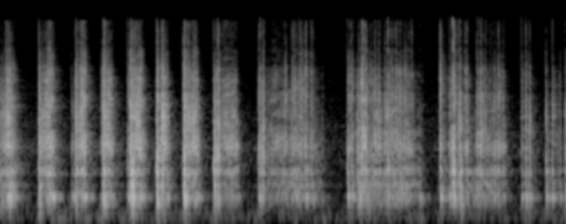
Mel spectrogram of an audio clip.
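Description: Long painted nails scratch and rub across the surface of a hollow, light blue rectangular plastic food storage container. It sounds like a fast, uneven run of short, bright, scratchy bursts, broken by a few longer rasping strokes. The sound is crisp and hollow, with almost no low end.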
